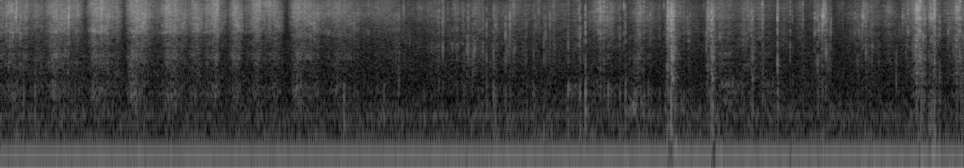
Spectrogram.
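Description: Palm and fingertips pat and rub the sticky surface of a small hollow lint roller refill, an adhesive paper roll with a cardboard core visible at the end. Bright, crackly tacky peeling and crinkling bursts come and go over a steady low hum throughout.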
